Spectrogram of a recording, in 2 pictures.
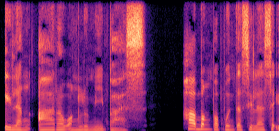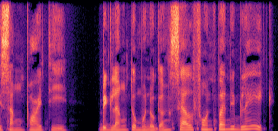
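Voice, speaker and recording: A woman's voice: deep voice, moderate pace, dark tone, no room sound, studio quality. A woman narrator reading a scripted romance story in a dramatic storytelling style.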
